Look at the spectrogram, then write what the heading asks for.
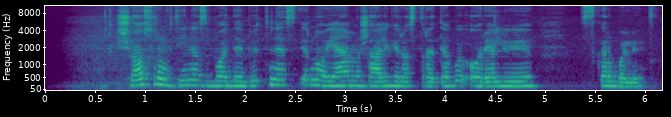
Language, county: Lithuanian, Vilnius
